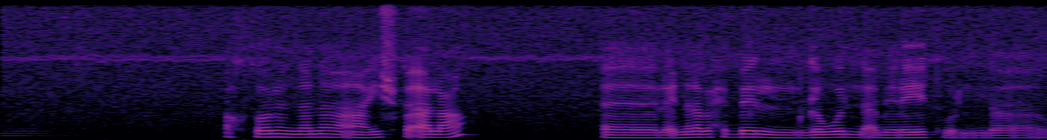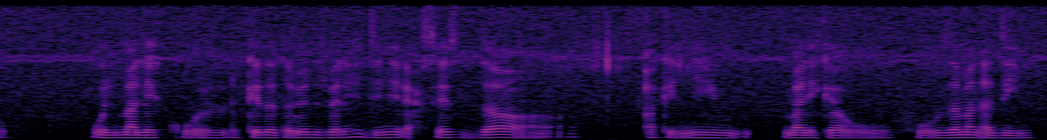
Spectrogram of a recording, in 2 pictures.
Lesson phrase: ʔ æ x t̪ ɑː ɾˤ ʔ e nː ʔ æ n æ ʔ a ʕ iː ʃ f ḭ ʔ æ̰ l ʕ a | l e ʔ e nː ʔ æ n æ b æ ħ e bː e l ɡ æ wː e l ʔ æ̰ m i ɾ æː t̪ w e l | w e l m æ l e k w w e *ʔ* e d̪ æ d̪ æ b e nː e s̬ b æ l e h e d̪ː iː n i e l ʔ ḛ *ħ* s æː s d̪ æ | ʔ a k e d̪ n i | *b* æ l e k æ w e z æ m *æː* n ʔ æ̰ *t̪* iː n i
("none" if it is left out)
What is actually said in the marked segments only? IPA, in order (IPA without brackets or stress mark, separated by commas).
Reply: k, ħ, m, æ, d̪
